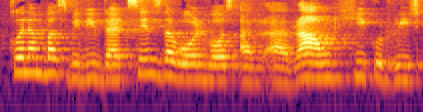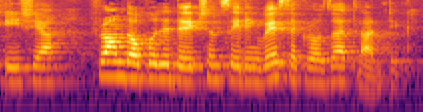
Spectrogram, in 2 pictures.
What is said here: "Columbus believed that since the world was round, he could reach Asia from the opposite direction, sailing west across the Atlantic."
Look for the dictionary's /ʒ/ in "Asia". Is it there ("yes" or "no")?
no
